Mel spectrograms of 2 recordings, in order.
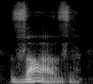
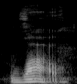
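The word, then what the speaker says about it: וָו: In modern Hebrew, they pronounce it as Vav. In chosen Hebrew, it's pronounced as Waw.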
